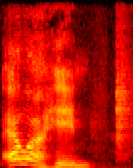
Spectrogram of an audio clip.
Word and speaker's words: Elohim: And so you've got the E is a sound on its own. And then you've got the next syllable, the low, and then the final syllable is him.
